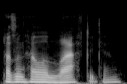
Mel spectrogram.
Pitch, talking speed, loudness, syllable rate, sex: 110 Hz, 190 wpm, -18 LUFS, 6.6 syllables/s, male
